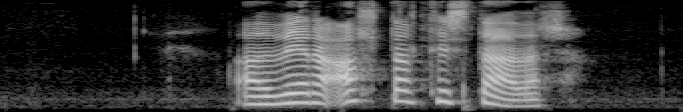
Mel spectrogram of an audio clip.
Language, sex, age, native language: Icelandic, female, 10, Icelandic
